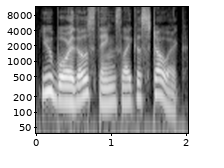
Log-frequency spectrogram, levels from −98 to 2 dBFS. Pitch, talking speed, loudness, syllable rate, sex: 175 Hz, 205 wpm, -14 LUFS, 4.3 syllables/s, female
